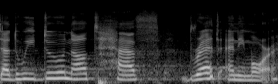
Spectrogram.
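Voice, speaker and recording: In a Polish accent, a woman speaks at a very slow pace. Her pitch is fairly high and her intonation fairly even. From Poland. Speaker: conference speaker, environmental movement organizer. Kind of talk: conference presentation. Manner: halting, many fillers.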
